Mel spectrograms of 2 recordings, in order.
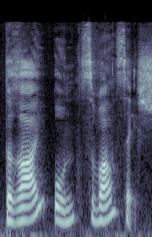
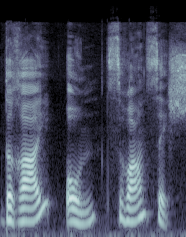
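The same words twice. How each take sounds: No difference in how they are said.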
